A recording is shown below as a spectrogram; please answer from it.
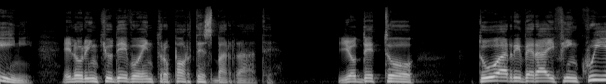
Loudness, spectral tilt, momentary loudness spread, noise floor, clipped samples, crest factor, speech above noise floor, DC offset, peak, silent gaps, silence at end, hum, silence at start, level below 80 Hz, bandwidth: -23 LUFS; -5.5 dB/octave; 11 LU; -69 dBFS; under 0.1%; 16 dB; 47 dB; under 0.1%; -8 dBFS; none; 0 s; none; 0 s; -54 dBFS; 15.5 kHz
